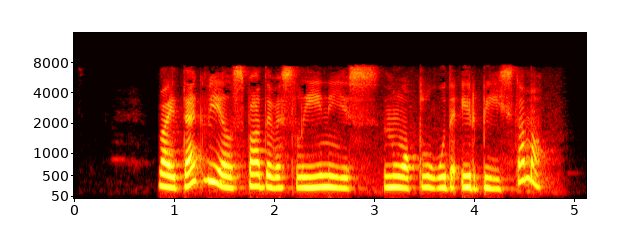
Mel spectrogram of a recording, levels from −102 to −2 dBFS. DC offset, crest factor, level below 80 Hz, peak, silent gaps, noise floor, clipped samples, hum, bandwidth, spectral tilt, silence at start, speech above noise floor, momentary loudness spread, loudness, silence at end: under 0.1%; 18 dB; -72 dBFS; -4 dBFS; none; -71 dBFS; under 0.1%; none; 7.6 kHz; -4.5 dB/octave; 0.85 s; 51 dB; 7 LU; -21 LUFS; 0.45 s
